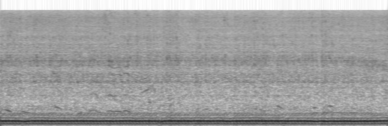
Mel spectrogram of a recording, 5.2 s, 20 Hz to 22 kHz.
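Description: Lamborghini Aventador's 6.5-litre V12 idling steadily.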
